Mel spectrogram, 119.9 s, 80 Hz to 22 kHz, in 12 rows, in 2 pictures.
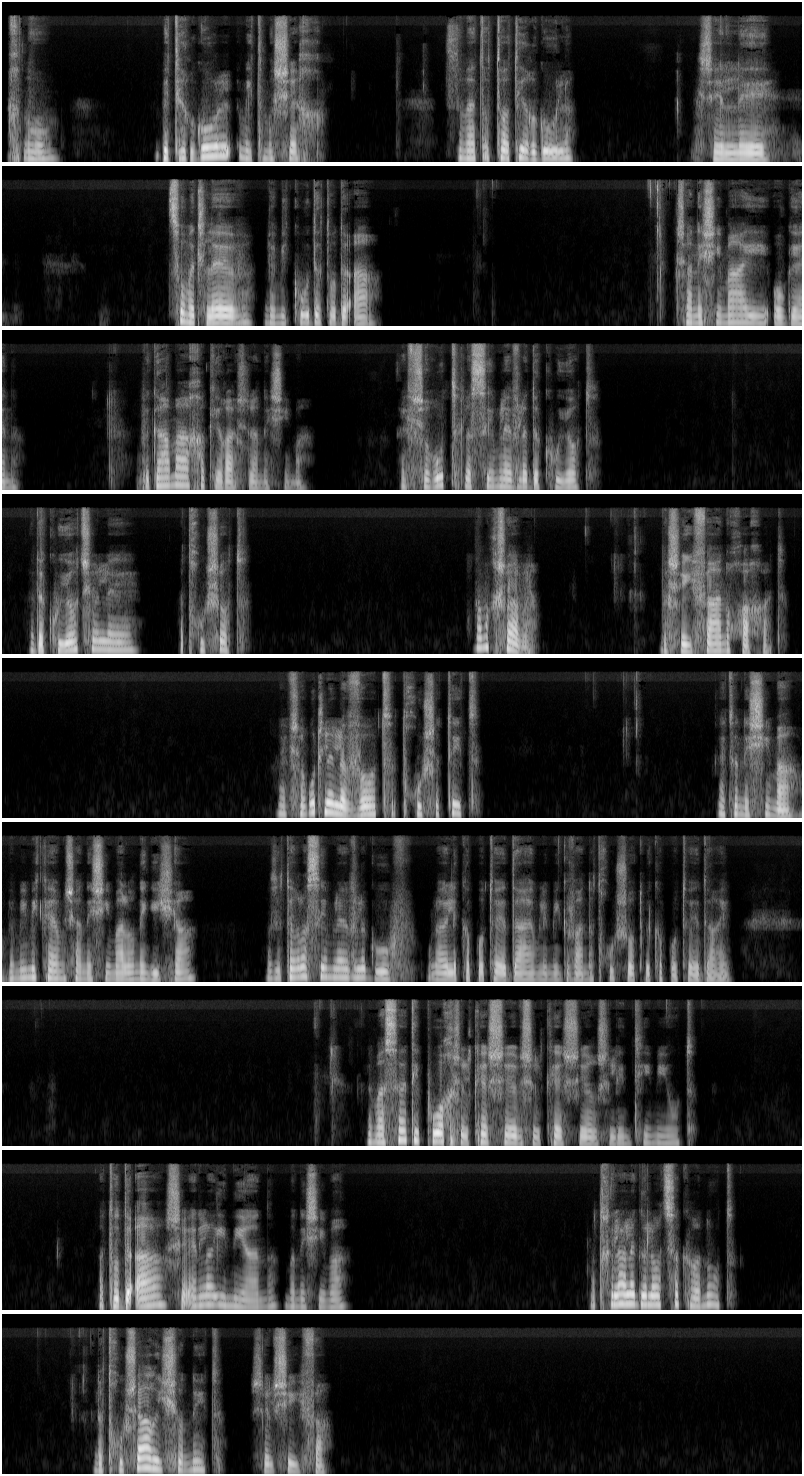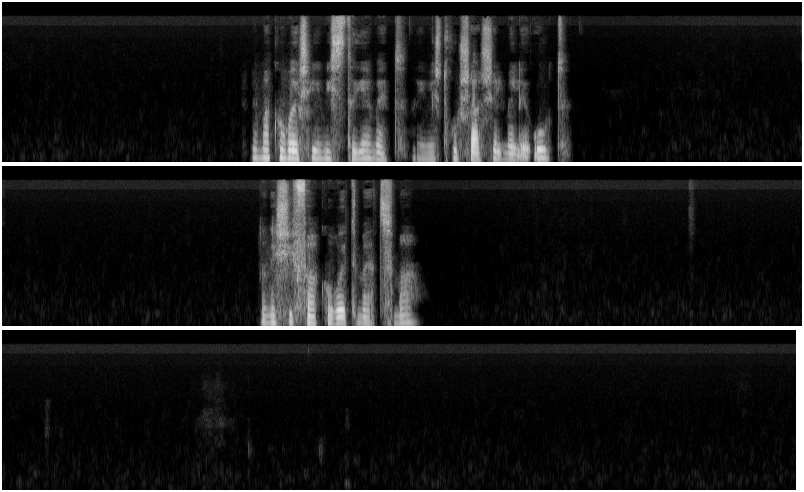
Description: יום 3 - הקלטה 5 - בוקר - הנחיות למדיטציה - ודנא, תגובתיות והלכי רוח
יום 3 - הקלטה 5 - בוקר - הנחיות למדיטציה - ודנא, תגובתיות והלכי רוח 0:00 0:00 סוג ההקלטה: Dharma type: Guided meditation שפת ההקלטה: Dharma talk language: Hebrew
